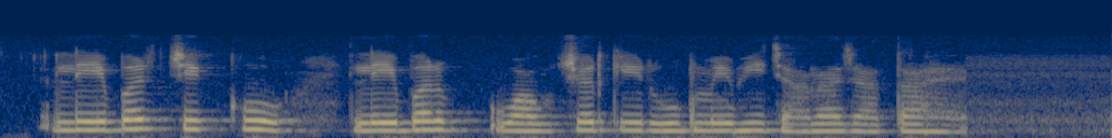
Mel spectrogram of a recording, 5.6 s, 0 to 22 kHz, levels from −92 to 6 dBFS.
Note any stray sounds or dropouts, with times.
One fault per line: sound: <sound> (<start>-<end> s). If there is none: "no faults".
no faults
